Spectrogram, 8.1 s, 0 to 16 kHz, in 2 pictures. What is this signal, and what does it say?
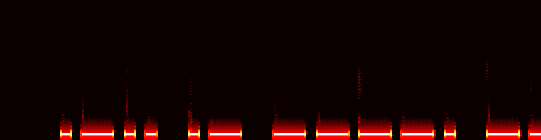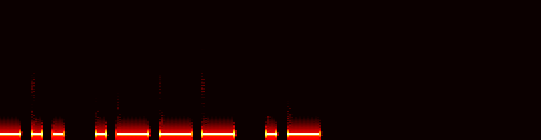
Morse code, heard as a keyed tone, about 15 wpm, 700 Hz. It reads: LA9ZJA
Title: DXCC-100 Call Signs - 6 Characters - 15wpm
